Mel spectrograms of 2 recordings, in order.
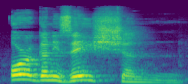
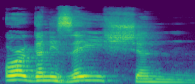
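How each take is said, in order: First: Slow, firm Organization, stress on za; slow model word. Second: Slow Organization again; model word repeated. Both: Shown as a demonstration. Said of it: "eu dei exemplo".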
